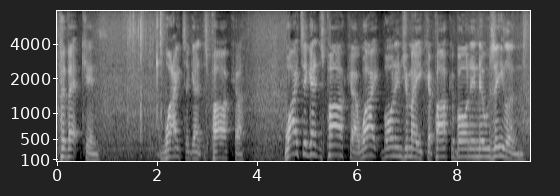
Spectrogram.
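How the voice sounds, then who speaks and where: On his own boxing talk show, a male pundit rants with a higher, somewhat bright voice against slight background noise. His casual, opinionated delivery is blunt, packed with curses and rhetorical questions.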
